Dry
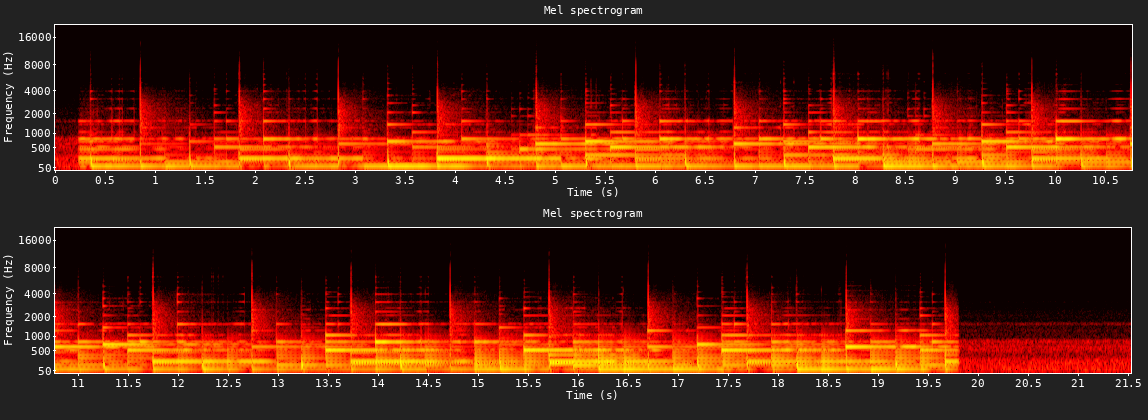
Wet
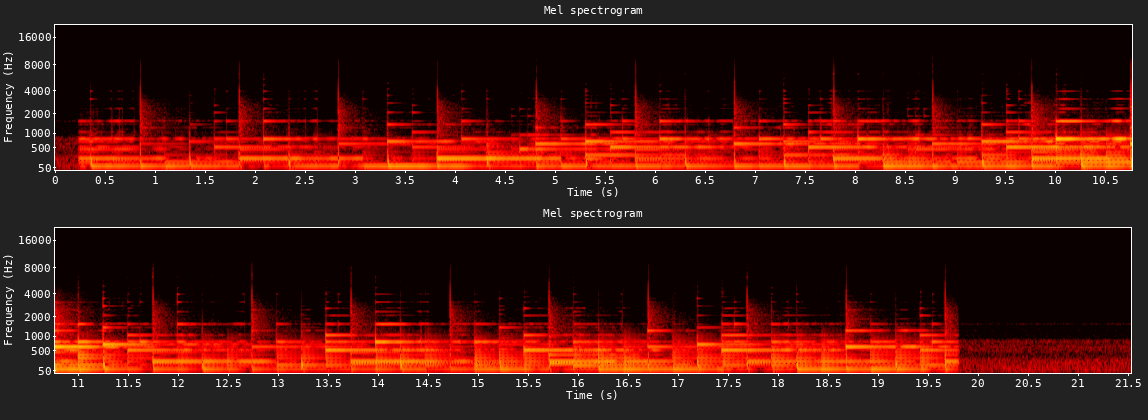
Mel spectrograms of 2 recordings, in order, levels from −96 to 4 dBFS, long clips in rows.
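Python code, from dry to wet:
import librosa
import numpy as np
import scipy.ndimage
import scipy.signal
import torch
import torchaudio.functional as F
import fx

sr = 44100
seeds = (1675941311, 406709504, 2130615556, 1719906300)

y = fx.gain(x, sr, db=fx.line((9.27, -12.5), (10.51, -3.0), (11.05, -3.0), (11.53, -12.5)))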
